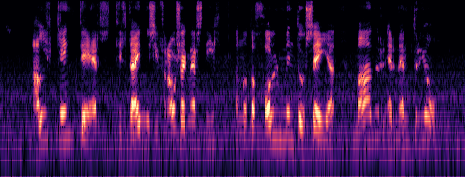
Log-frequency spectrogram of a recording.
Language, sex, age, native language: Icelandic, male, 30-39, Icelandic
